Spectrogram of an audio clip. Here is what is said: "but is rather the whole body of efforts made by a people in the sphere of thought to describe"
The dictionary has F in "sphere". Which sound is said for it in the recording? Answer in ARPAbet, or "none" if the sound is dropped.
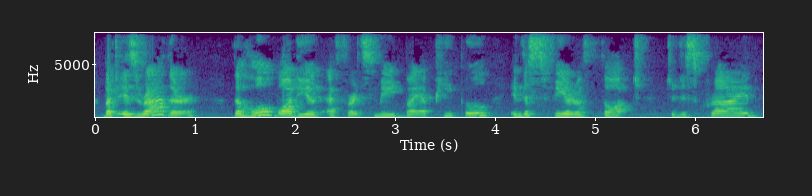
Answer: F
